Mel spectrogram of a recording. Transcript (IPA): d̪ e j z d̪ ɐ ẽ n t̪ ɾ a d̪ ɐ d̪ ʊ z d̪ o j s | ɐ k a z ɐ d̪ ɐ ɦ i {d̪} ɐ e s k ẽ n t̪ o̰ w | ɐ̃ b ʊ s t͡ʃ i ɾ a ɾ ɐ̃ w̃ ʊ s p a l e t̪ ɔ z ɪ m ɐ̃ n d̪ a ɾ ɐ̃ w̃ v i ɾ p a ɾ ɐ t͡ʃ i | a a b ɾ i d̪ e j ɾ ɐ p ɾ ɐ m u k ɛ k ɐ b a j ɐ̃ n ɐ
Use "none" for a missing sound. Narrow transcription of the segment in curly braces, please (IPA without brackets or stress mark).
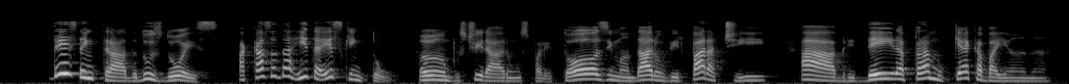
t̪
